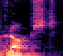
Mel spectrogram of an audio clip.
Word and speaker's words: Probst: correctly for me you you want the Swiss pronunciation sure sure that's props easy for you to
